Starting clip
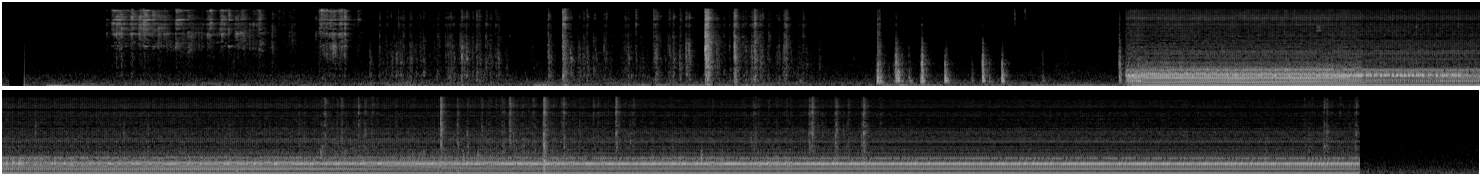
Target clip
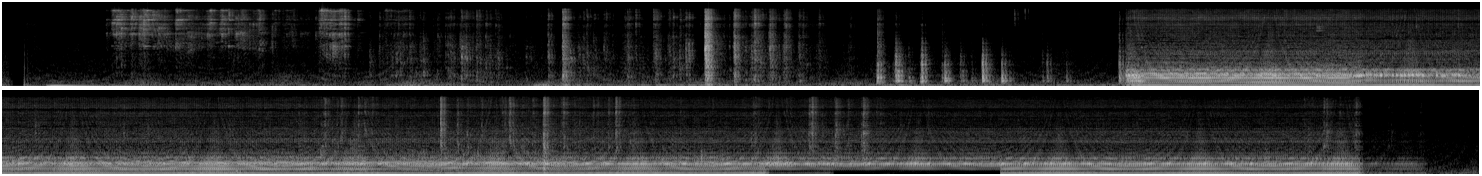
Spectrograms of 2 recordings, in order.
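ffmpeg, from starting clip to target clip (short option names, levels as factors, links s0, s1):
-filter_complex "[0:a]asettb=1/sr,asplit=3[s0][s1][s2];[s0]atrim=end=22.414[s3];[s1]atrim=start=22.41:end=24.77,asetpts=PTS-STARTPTS,afade=t=in:d=0.004:c=qsin,afade=t=out:st=2.356:d=0.004:c=qsin,highpass=f=380:w=0.5412,highpass=f=380:w=1.3066[s4];[s2]atrim=start=24.766[s5];[s3][s4]acrossfade=d=0.004:c1=hsin:c2=qsin[s6];[s6][s5]acrossfade=d=0.004:c1=qsin:c2=hsin,aphaser=in_gain=1:out_gain=1:delay=4.9:decay=0.36:speed=0.71:type=sinusoidal,asplit=2[s7][s8];[s8]adelay=33,volume=0.398[s9];[s7][s9]amix=inputs=2:normalize=0,aecho=1:1:646:0.133"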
